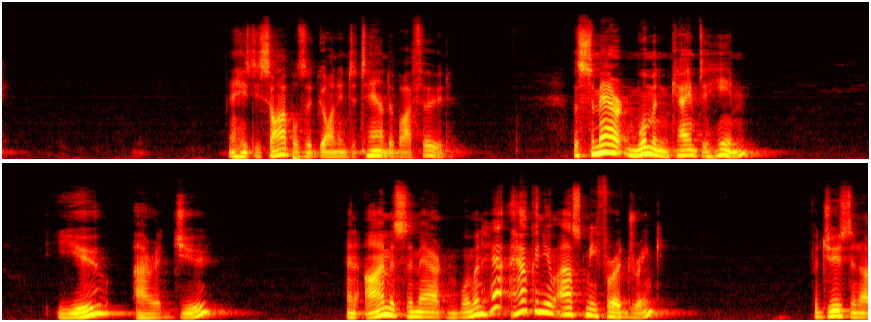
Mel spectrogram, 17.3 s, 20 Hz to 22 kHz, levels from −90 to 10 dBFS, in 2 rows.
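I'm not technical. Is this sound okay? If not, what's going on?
Yes, nothing here points to a technical fault, so there's nothing to fix.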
